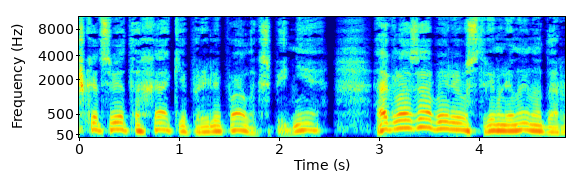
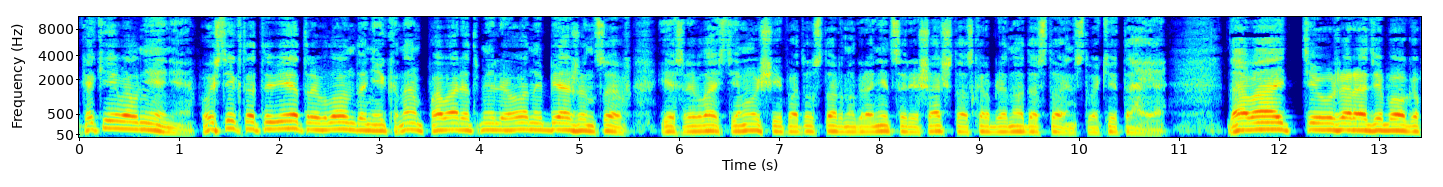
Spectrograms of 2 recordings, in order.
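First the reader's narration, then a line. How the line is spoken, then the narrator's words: Grumbling. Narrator (Russian): проворчал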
